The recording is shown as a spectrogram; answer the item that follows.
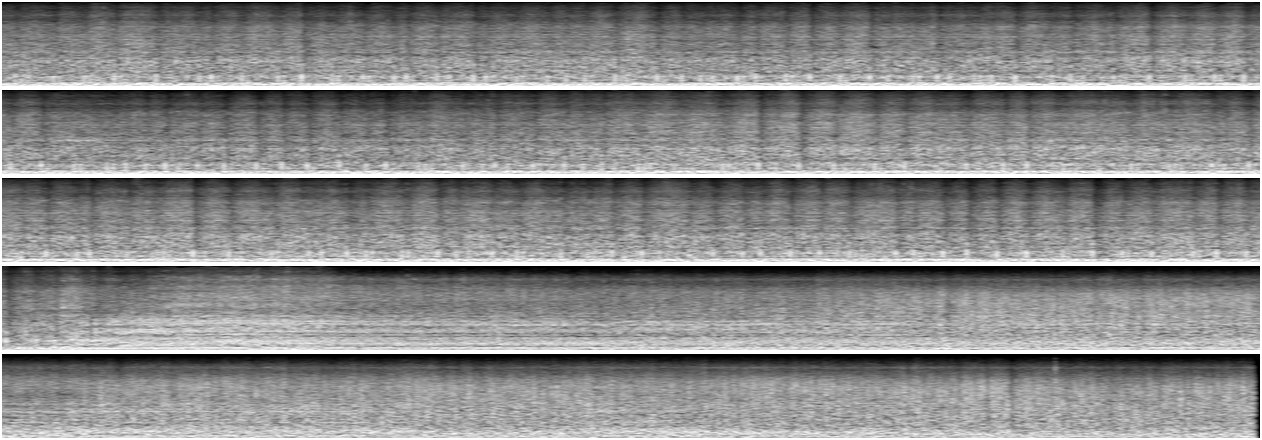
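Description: Junior dragster's single-cylinder engine idling steadily at the start line. About two-thirds of the way through it revs up in a quick rising sweep as the car launches, then holds a steady high note while the car accelerates down the strip.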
